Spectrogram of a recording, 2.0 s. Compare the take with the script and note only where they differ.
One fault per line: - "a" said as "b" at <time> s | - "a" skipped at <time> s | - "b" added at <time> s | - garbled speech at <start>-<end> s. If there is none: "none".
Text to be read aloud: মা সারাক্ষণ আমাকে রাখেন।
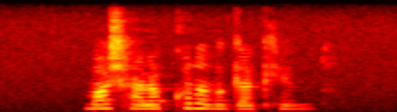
none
